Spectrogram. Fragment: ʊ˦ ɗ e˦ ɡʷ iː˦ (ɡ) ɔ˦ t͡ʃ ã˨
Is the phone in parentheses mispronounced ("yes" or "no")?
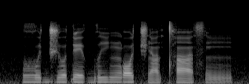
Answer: yes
